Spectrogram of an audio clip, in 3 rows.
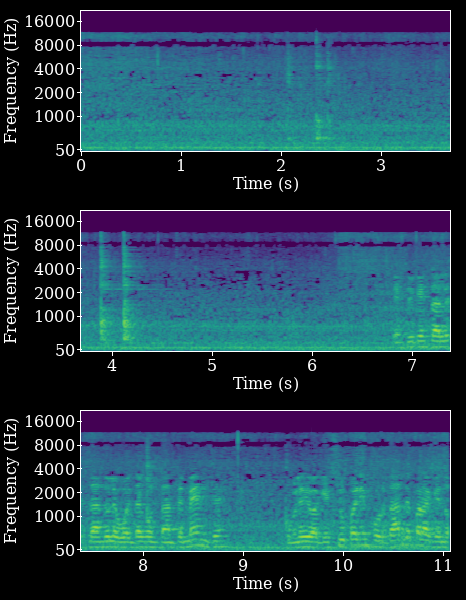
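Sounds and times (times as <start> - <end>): meat sizzling in hot oil: 0.0 - 11.0
metal tongs clacking on pot: 2.1 - 2.7, 3.9 - 4.4.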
